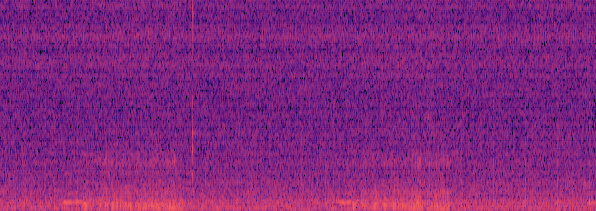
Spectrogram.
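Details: Soft, low snores, two breaths heard over a steady background hiss, from a sleeping male Siamese cat.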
